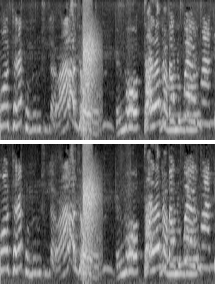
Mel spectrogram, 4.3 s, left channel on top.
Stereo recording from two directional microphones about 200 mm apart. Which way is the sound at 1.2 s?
10° left (ahead or behind).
